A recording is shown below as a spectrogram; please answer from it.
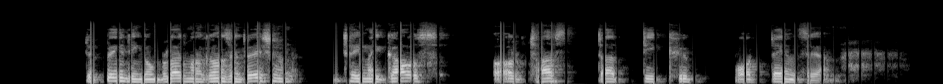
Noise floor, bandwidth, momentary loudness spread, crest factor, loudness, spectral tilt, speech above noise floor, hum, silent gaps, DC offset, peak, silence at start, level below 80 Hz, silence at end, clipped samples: -57 dBFS; 7.6 kHz; 14 LU; 16 dB; -18 LUFS; -7.5 dB/octave; 40 dB; none; none; under 0.1%; -2 dBFS; 0.85 s; -46 dBFS; 0.75 s; under 0.1%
